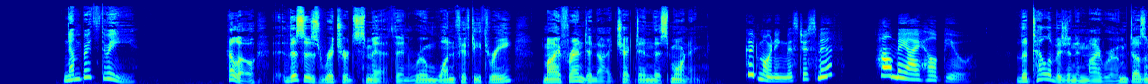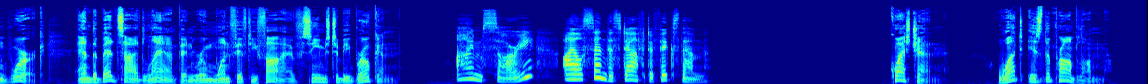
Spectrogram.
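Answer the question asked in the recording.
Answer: The television in his room doesn't work and the bedside lamp in room 155 is broken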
